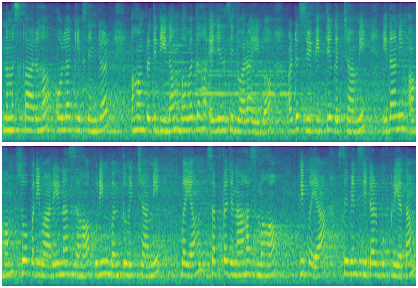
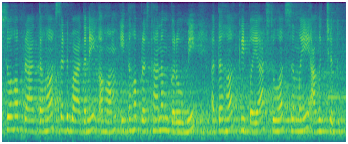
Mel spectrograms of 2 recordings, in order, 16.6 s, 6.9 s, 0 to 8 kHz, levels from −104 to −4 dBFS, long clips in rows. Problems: constant background noise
